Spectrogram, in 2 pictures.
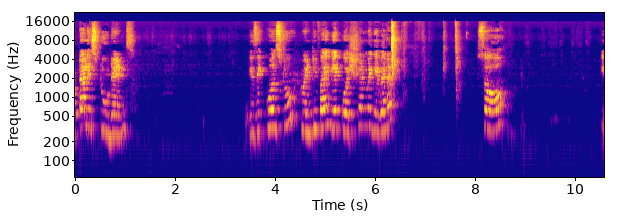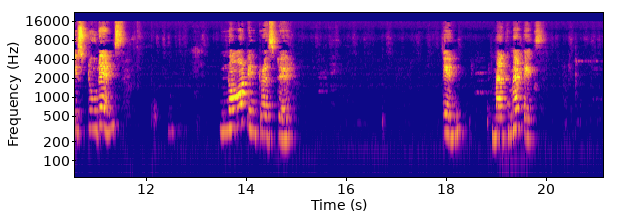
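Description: A young woman explains calmly, close by.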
